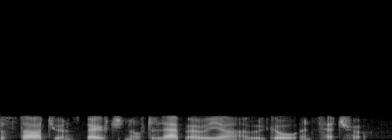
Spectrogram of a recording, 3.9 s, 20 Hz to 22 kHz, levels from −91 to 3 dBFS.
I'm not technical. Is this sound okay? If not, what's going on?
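No, there's one small hiccup. At about 1.36 s the speech briefly hangs for around 40 ms, until 1.40 s, with a faintly buzzy, held-on quality. That's packet loss with pitch repetition. A short chunk of the audio, which fits a couple of lost packets, never arrived, so the receiver filled the gap by replaying the last tiny cycle of the voice. All of this comes through narrow, landline-style telephone sound.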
